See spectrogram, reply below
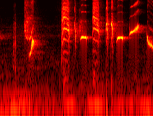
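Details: At midnight a greater green leafbird gives a short gacor phrase: a falling whistle, a pause, then loud harsh buzzy bursts mixed with clear level whistles and a final downward slur.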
